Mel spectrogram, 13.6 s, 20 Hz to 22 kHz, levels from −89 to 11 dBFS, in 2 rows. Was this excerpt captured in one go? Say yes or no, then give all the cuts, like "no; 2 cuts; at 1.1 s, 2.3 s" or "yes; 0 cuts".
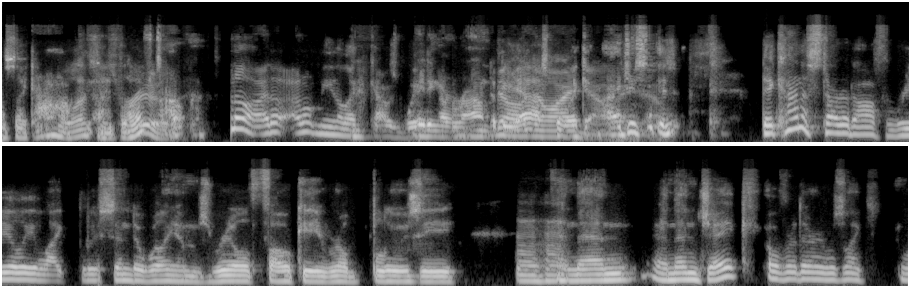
no; 1 cut; at 1.7 s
